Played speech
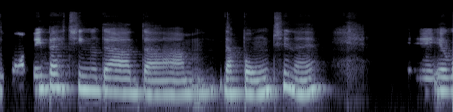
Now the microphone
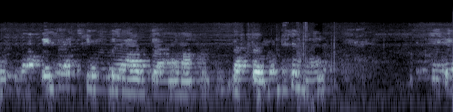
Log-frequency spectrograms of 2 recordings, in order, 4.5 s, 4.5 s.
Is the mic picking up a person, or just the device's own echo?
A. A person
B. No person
B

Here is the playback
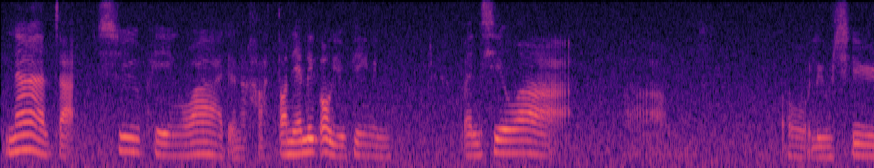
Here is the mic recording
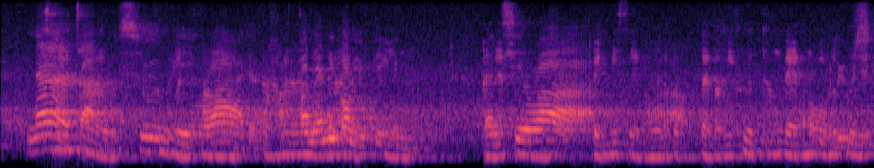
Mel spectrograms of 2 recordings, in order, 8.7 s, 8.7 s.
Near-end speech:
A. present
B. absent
A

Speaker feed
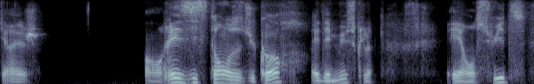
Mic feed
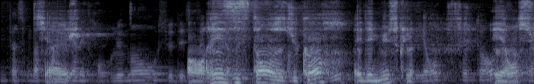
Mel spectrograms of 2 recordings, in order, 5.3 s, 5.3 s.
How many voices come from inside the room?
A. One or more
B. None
A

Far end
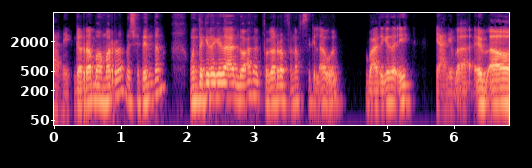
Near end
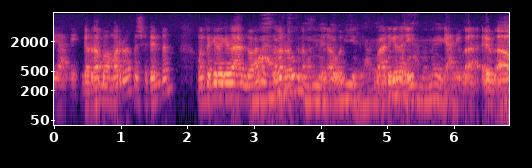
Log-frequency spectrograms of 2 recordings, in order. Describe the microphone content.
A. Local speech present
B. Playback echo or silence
A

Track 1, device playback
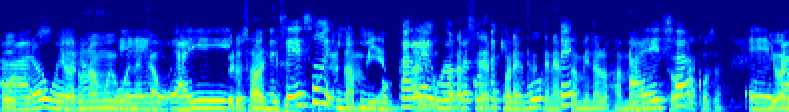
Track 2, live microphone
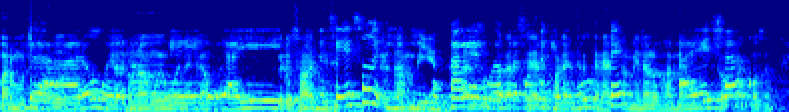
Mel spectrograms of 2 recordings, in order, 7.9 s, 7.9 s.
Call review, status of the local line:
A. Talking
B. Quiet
B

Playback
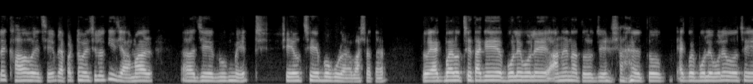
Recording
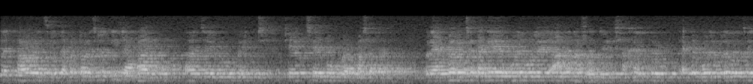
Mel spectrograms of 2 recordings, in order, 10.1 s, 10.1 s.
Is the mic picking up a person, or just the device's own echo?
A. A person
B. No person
A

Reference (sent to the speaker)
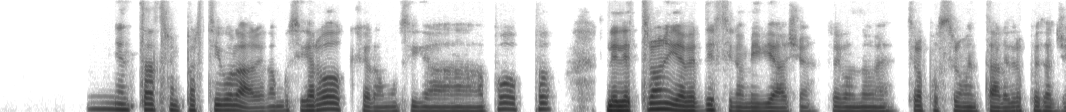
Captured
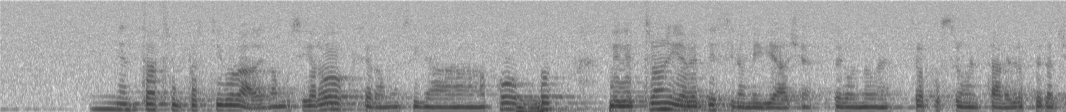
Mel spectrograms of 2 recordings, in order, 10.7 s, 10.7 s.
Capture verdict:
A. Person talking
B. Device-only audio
A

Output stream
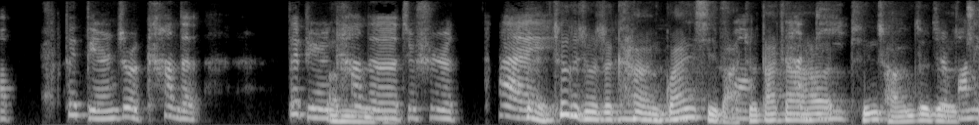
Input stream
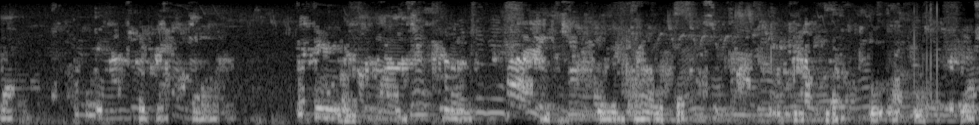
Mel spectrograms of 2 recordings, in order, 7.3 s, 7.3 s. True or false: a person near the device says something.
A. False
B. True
B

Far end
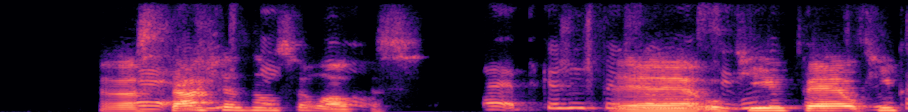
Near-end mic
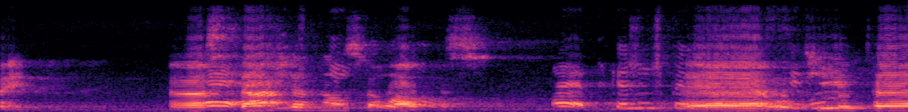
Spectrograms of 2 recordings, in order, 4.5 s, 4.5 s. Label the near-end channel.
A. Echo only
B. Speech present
A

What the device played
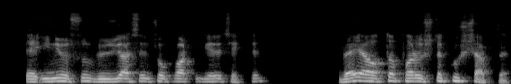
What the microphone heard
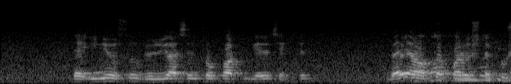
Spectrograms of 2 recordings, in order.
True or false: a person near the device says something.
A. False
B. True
B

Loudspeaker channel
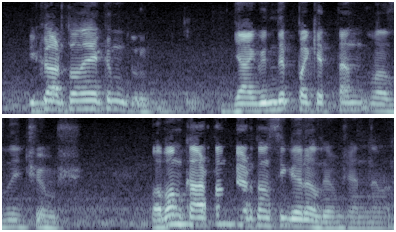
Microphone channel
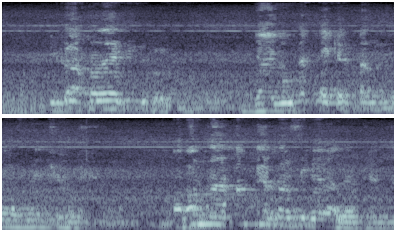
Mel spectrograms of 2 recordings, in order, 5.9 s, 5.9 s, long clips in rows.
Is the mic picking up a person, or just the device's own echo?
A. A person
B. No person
B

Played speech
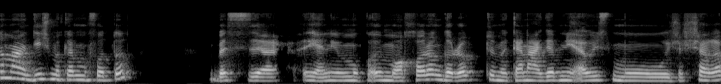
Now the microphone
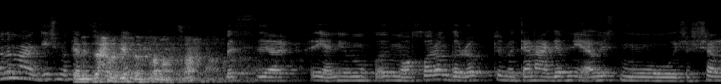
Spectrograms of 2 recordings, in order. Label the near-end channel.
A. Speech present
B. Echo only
A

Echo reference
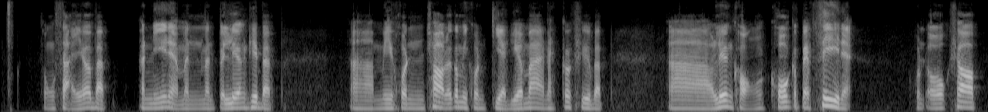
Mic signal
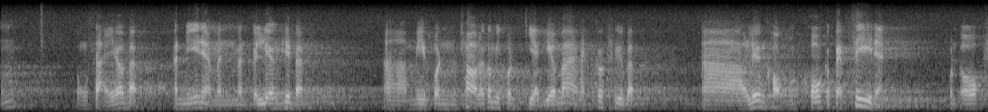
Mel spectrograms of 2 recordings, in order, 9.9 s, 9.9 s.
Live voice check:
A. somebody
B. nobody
B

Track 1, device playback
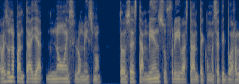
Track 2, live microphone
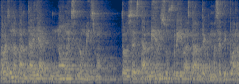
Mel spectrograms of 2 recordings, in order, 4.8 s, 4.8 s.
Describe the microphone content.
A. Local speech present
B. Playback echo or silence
B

